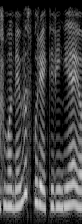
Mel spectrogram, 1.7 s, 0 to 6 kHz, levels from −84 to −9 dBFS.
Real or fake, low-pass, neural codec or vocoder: fake; 5.4 kHz; autoencoder, 44.1 kHz, a latent of 192 numbers a frame, MeloTTS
